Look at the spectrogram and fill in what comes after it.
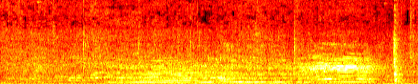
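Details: Giant cattle being unloaded from a truck: a drawn-out, rising-then-level moo holds for about two and a half seconds over a steady low engine rumble, ending with a sharp clatter.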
